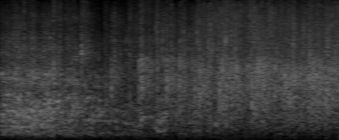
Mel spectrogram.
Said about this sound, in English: Everybody so far has got a round of applause, except for Graham Garden, which puts him ahead, and we go to you.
